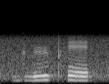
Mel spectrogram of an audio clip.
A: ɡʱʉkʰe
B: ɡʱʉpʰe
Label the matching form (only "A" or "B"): B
